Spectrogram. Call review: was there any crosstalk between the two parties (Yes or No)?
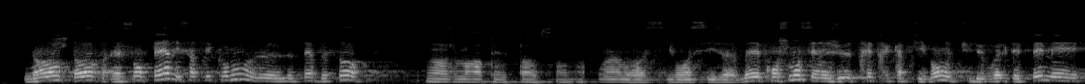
No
